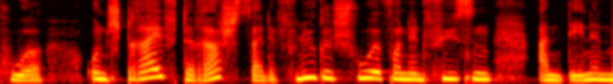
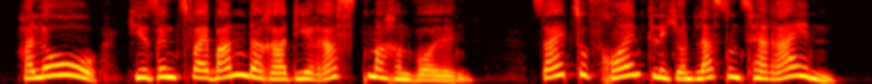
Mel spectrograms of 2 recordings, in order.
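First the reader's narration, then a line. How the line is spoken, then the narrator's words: Calling out. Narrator (German): rief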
